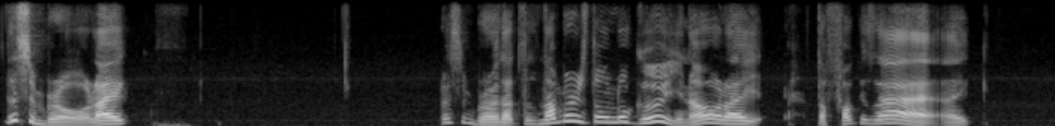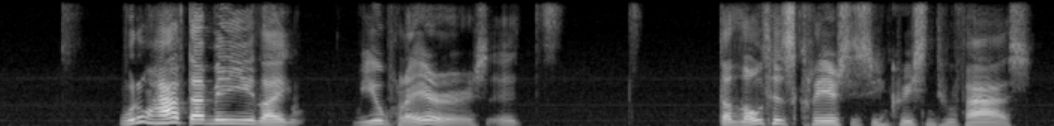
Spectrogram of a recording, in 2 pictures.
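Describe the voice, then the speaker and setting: A man's voice: sits high, very animated, unhurried, long pauses, a bit bright, no echo. A man livestreaming as a gamer in casual chat, stammering, repeating his words and swearing freely. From Vietnamese. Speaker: game streamer.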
